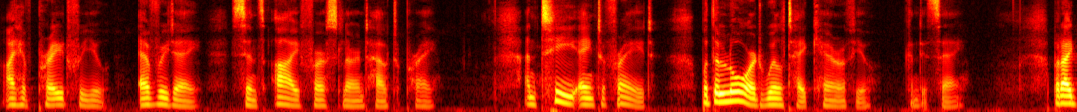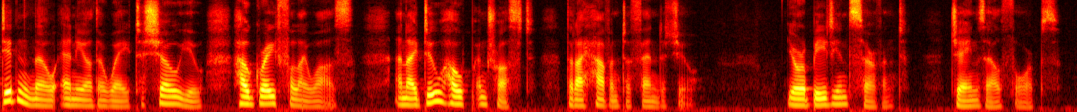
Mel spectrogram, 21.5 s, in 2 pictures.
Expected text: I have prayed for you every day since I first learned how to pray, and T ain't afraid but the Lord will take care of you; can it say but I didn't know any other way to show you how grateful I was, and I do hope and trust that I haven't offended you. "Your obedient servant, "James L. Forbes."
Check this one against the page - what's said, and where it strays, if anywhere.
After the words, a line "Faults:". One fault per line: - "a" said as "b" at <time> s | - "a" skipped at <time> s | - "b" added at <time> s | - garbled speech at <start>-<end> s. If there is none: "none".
I have prayed for you every day since I first learned how to pray, and T ain't afraid but the Lord will take care of you; can it say but I didn't know any other way to show you how grateful I was, and I do hope and trust that I haven't offended you. "Your obedient servant, "James L. Forbes."
Faults:
none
